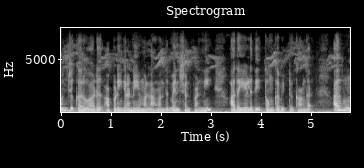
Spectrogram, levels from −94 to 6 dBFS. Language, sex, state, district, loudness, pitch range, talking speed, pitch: Tamil, male, Tamil Nadu, Namakkal, -17 LUFS, 120-160 Hz, 145 wpm, 140 Hz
